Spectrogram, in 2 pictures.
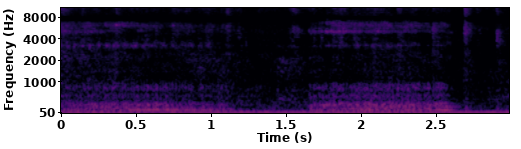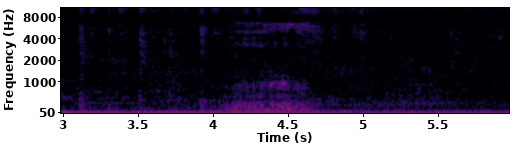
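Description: Dog growling in three low, rough rumbles, guarding the tennis ball held between its paws from a hand reaching in.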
